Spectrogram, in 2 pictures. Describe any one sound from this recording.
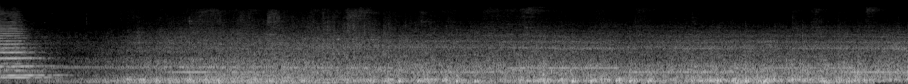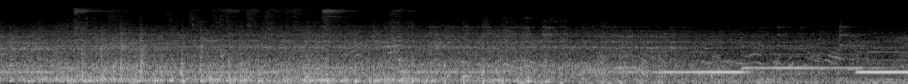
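Train wheels clatter and rattle over the rails close by.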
